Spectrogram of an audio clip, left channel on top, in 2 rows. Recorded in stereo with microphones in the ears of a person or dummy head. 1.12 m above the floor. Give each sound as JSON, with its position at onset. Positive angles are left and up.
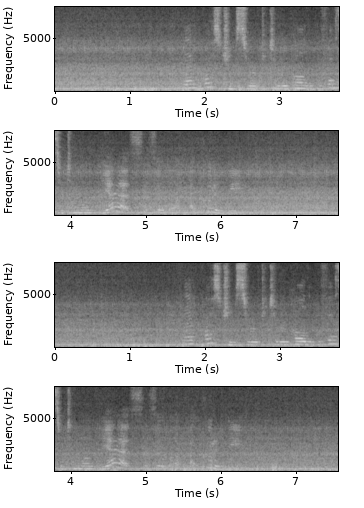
{"t": 1.7, "sound": "a woman speaking", "side_deg": -5, "distance_m": 1.7}
{"t": 4.4, "sound": "a woman speaking", "side_deg": 10, "distance_m": 0.7}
